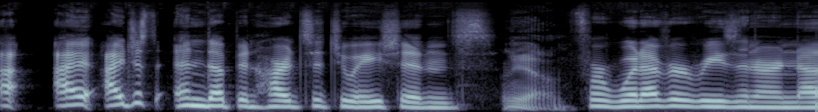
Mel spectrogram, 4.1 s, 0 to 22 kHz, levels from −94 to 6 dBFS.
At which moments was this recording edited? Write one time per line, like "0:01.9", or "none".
none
